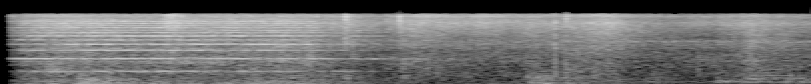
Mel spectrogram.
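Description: Electric passenger elevator at the landing: a steady, buzzing tone for about the first two seconds over a low hum, then a few clicks.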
